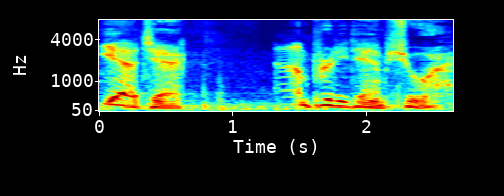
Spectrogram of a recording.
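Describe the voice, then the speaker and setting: A raspy put-on character voice from a man, with clear background noise. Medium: video game. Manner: tired, plain-spoken.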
